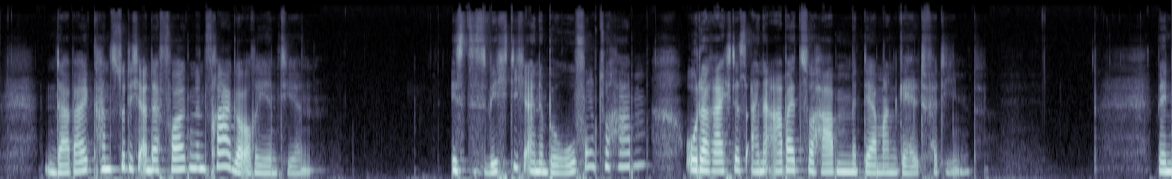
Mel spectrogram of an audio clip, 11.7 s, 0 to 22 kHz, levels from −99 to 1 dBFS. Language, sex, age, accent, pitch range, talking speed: German, female, 30-49, German, 175-240 Hz, 150 wpm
